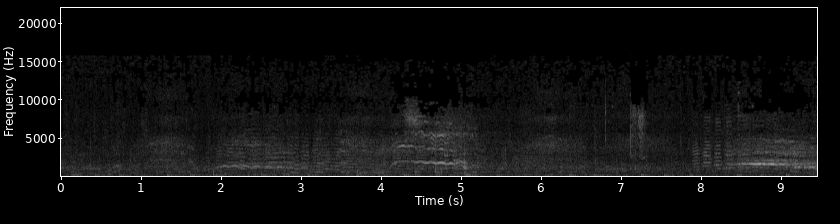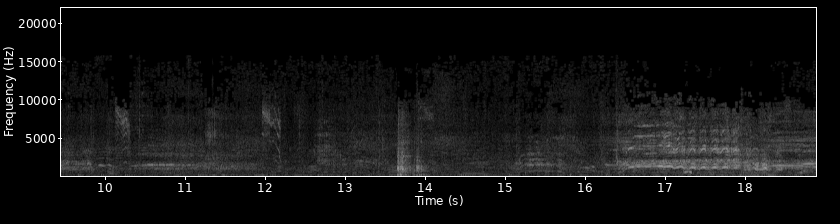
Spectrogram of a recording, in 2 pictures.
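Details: Stallions at a 2022 gathering from Satu Mare, Bucovina: intermittent whinnies with wavering harmonics rise above constant crowd chatter, with hoof clops and a sharp bang near the middle, the calls growing louder toward the end.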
